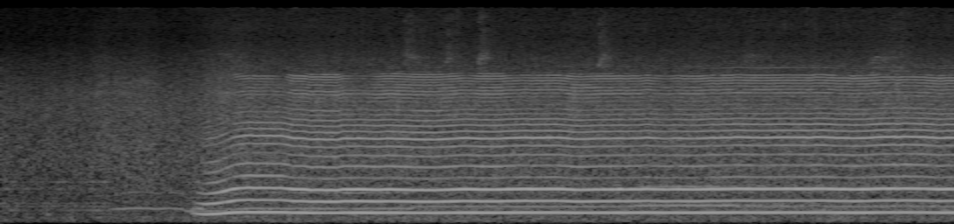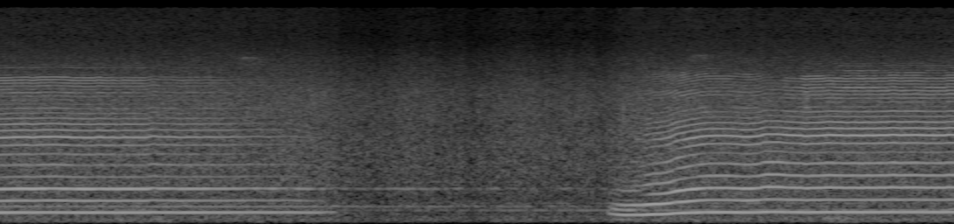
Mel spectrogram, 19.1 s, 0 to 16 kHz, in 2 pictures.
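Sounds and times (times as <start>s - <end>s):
woman humming one low note: 1.0s - 13.2s, 15.6s - 19.0s.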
